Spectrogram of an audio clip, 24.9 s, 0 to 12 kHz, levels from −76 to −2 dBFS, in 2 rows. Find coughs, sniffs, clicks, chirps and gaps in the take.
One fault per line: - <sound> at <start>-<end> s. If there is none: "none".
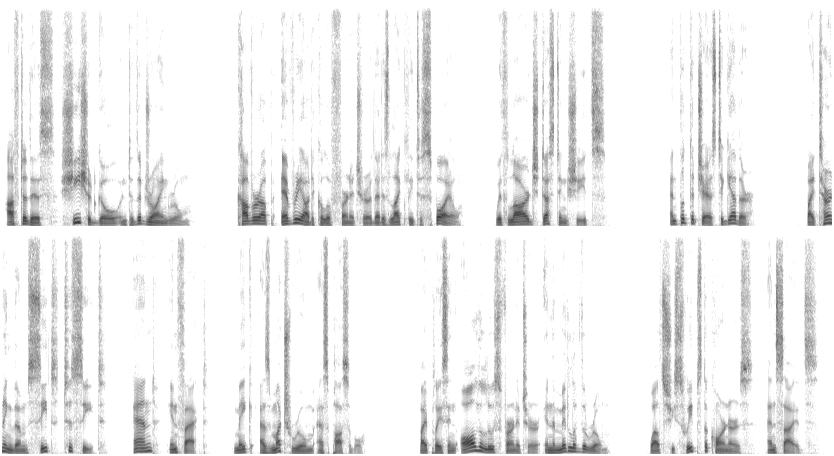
none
